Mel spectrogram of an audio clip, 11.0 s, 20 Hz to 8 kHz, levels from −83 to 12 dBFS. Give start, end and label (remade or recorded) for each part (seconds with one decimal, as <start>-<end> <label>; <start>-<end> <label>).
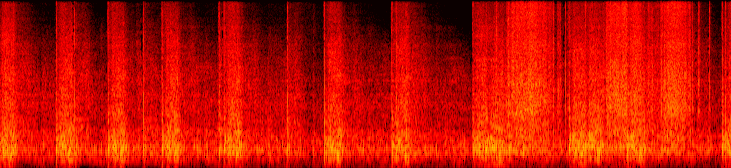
0.0-0.9 remade; 0.9-2.7 recorded; 2.7-11.0 remade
